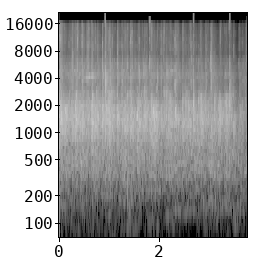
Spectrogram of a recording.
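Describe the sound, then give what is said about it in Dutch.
Steady, dense applause from an audience for the world champions, a continuous wash of many hands clapping at an even loudness for a few seconds, with no distinct individual claps standing out. “Dames en heren, groot applaus voor de wereldkampioenen.”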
